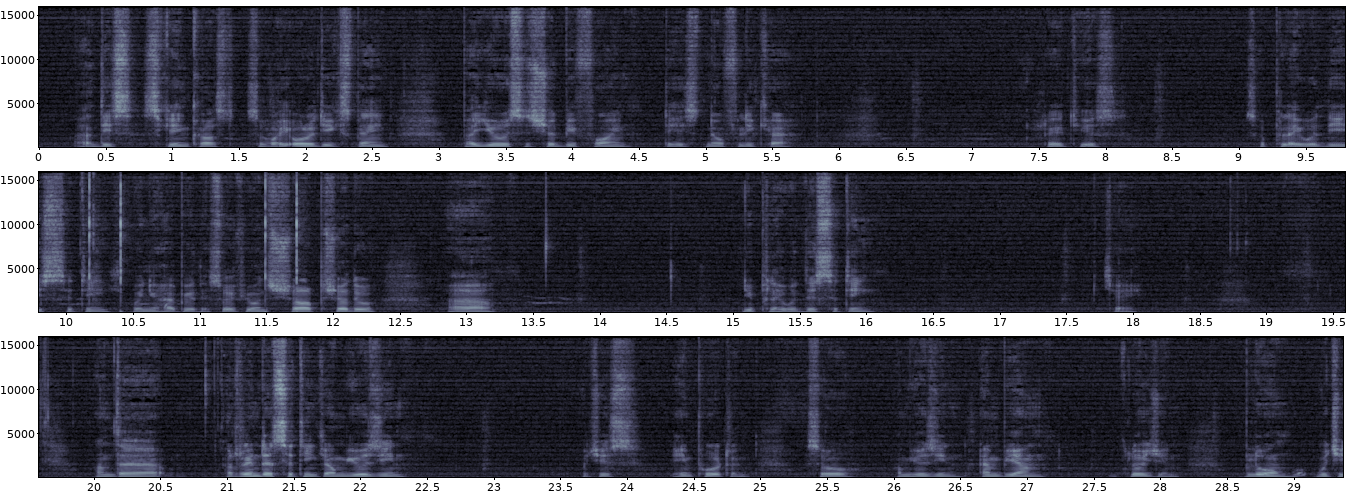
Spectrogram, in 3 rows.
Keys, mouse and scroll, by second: 3.3 middle click, 5.8 scroll up 2, 7.7 click, 12.9 click, 20.0 middle click, 23.5 click.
